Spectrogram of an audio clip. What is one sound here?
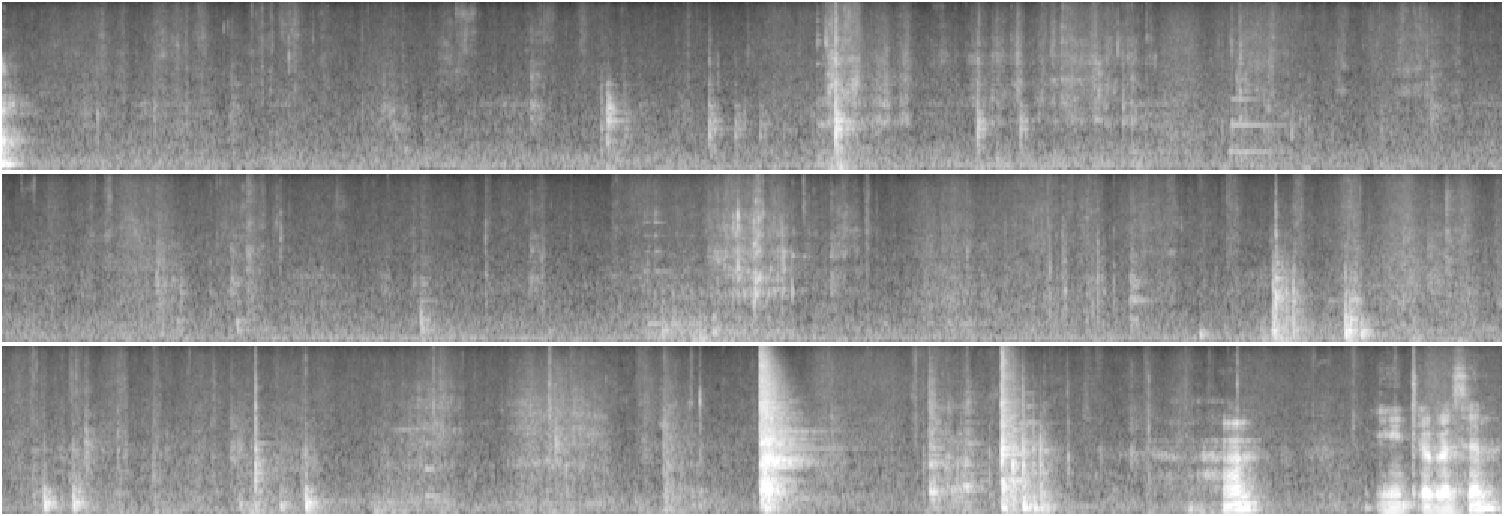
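Hands lay thin potato slices with soft taps and rustles.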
